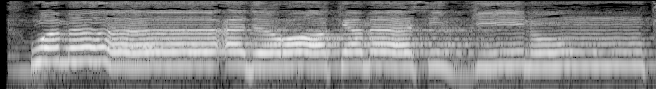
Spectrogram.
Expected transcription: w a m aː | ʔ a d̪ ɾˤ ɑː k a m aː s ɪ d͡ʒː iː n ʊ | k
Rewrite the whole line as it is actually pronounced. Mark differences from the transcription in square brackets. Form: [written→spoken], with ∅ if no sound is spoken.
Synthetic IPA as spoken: w a m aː | ʔ a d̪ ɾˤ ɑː k a m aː s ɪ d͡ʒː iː n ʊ | k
